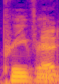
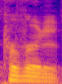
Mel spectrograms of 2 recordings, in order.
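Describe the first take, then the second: First: The first syllable is said as 'pre'. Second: The first syllable is said as 'per'. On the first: The speaker calls it wrong. "It's not preverted" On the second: The speaker calls it right. "it's perverted"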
